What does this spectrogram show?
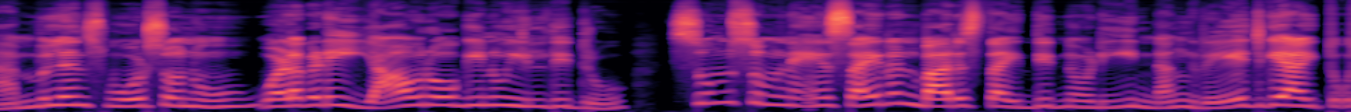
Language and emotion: Kannada, disgusted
